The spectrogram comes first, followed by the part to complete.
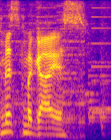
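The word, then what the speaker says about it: Mismagius: M Miss Maggias. Yeah, that was great. Miss Magas, we still have a Hunter coming up. Is it Miss Magias or Miss Magias? It's Miss Maggias.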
